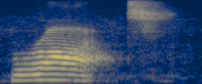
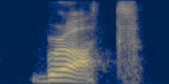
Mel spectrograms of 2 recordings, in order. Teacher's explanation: sound of t and finally is pronounced more with more force the vowel sound is less of an o and more of an ah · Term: ah sound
